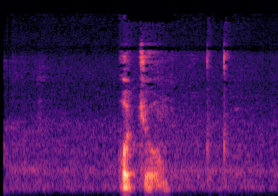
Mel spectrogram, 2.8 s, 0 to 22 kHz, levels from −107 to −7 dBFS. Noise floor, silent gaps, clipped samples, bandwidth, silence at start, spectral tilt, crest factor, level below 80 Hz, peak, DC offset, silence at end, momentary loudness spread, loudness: -63 dBFS; none; under 0.1%; 9.4 kHz; 1.2 s; -5 dB/octave; 28 dB; -78 dBFS; -2 dBFS; under 0.1%; 1.15 s; 24 LU; -25 LUFS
